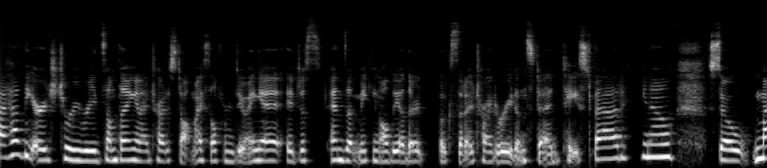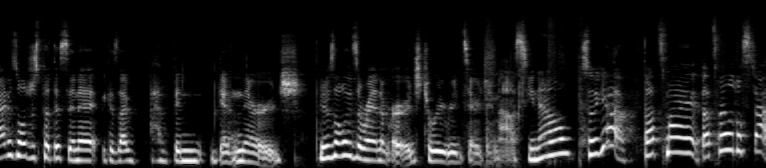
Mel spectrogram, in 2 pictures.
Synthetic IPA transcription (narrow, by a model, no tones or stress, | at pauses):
aɪəvðiɜ˞d̥ʒ̥tʰɨɹiɹid̥sʌ̃mθɪ̃ŋɨ̃naɪtʰɹ̥aɪɾɨstɑ̰p̚maɪsɛlˠfɹʌ̃mdʉ̰ɪ̰̃ŋɪt̚ɨt̚d̥ʒ̥ʌstɛ̃ndzʌp̚meɪkɪ̃ŋɔlˠðiʌðə˞b̥ʊksðɨɾaɪtʰɹ̥aɪɾɨɹḭɾɨ̃nstɛd̚tʰḛɪst̚b̥æd̥jɨñoʊsoʊmaɪɾɨzwɛlˠd͡ʒʌspʊt̪̚ðɪsɨ̃ñɪt̚b̥ɨkʰʌzaɪvaɪvbɨ̃nɡɛɾɪ̃ŋðiɜ̰˞d̥ʒ̥ðə˞zɔlˠwizəɹæ̃ndɨ̃mʔɜ̰˞d̥ʒ̥tʰɨɹiɹid̥sɛɹdeɪmæ̰sjɨnoʊsoʊjæðætsmaɪðætsmaɪlɪɾl̩ˠstʌ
